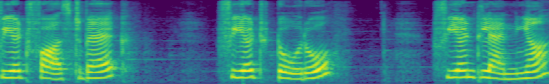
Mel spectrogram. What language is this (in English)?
Punjabi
